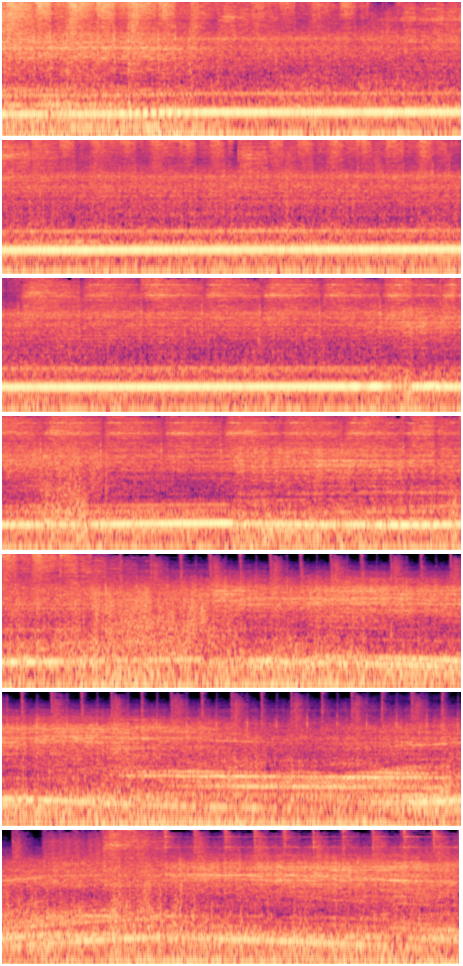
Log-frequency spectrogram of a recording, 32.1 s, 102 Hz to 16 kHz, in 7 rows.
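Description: Ducati V4 Speciale's V4 engine running at steady high revs under way, its note creeping slowly higher, with constant wind rush. In the last ten seconds the pitch dips and climbs again several times as the throttle is rolled off and on.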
